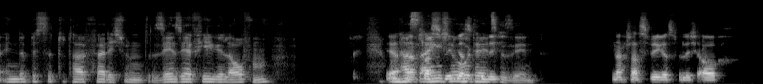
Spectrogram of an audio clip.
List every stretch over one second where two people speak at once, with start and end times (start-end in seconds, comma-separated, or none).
3.9-5.1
